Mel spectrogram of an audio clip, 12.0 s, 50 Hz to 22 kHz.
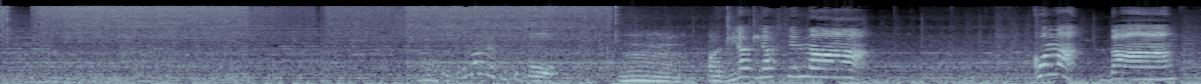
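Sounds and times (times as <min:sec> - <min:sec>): airbrush spraying hiss: 0:00.0 - 0:06.2.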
